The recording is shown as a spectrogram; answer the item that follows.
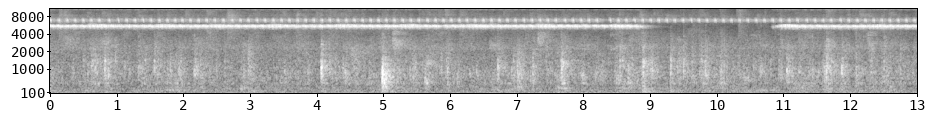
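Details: Cricket calling during rain: a steady, high, shrill trill with fast pulses runs without break, fades out for about two seconds near the end, then resumes, over soft patter of rainfall.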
